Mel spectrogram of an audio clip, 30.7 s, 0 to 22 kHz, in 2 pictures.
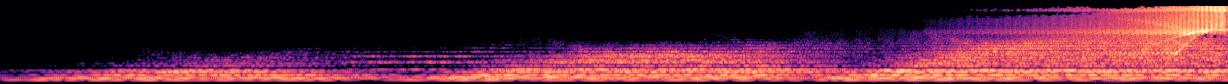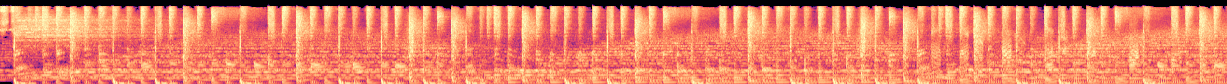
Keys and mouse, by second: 1.0 KP_4, 1.0 KP_1, 2.1 click, 3.3 ctrl+s, 4.1 KP_3, 5.1 middle click, 5.5 g, 7.2 KP_1, 8.3 click, 10.4 ctrl+s, 12.9 KP_1, 14.9 ctrl+s, 16.3 ctrl+s, 17.5 KP_3, 19.7 e, 20.6 ctrl+z, 21.7 ctrl+z, 22.2 ctrl+z, 23.7 ctrl+z, 24.5 e, 27.0-28.5 drag, 27.2 g, 28.3 KP_1.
